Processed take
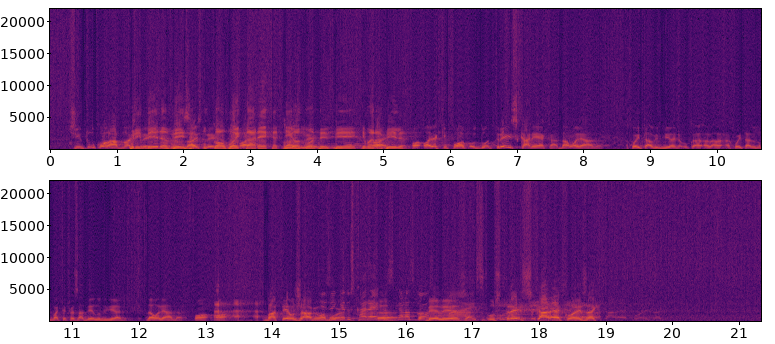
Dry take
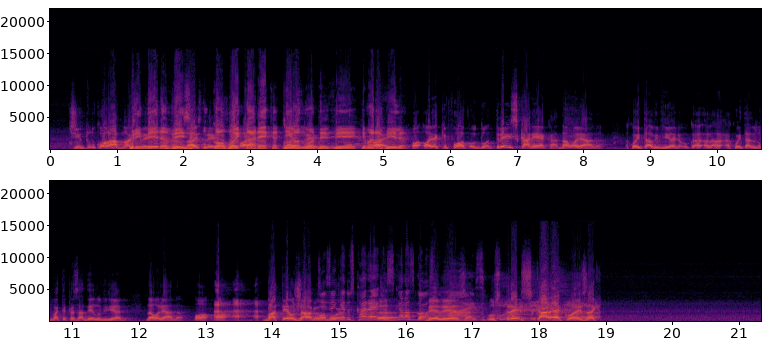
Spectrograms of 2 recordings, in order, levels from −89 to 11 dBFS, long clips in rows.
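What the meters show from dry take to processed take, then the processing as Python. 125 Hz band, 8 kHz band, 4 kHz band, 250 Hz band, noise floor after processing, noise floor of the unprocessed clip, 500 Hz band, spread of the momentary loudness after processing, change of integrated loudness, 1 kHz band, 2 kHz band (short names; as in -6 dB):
0.0 dB, +6.5 dB, +1.0 dB, 0.0 dB, -44 dBFS, -55 dBFS, 0.0 dB, 14 LU, 0.0 dB, 0.0 dB, 0.0 dB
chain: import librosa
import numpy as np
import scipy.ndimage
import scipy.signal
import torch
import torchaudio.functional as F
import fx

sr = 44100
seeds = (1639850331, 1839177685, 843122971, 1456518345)

y = x + 0.5 * 10.0 ** (-31.0 / 20.0) * np.diff(np.sign(x), prepend=np.sign(x[:1]))
y = y + 10.0 ** (-21.5 / 20.0) * np.pad(y, (int(1004 * sr / 1000.0), 0))[:len(y)]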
